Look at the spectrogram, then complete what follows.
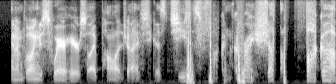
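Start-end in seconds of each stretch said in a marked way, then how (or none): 2.5-5.1 exasperated curse muttered under breath, slightly high. Retelling what a woman on the plane muttered: imitating a mutter under the breath. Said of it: "mutters under her breath".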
